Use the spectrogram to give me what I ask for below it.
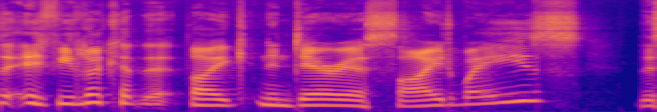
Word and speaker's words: Cnidaria: Cnidaria. – Cnidaria. – The sea is silent. – Silent sea. I don't know why the sea's silent.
